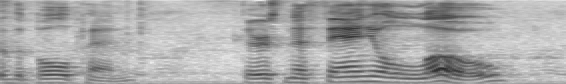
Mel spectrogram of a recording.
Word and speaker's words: Lowe: the bullpen there's nathaniel lowe who pronounces it low unlike his teammate brandon lau that's weird sherry with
